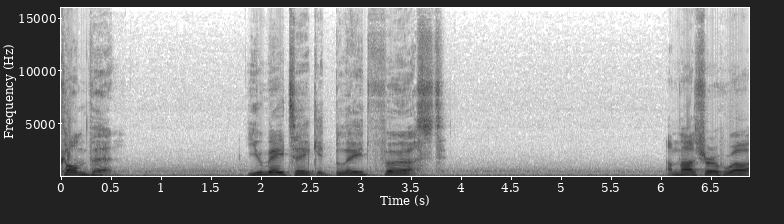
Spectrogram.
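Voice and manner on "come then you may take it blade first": put-on British accent. Voicing a character's line while telling a story, Benedict Cumberbatch British accent. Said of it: "let me try a British accent".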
